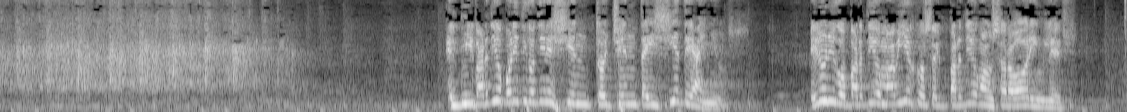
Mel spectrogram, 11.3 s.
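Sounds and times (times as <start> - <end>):
crowd clapping: 0.0 - 3.2
speech: 4.5 - 7.5, 8.1 - 10.8.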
